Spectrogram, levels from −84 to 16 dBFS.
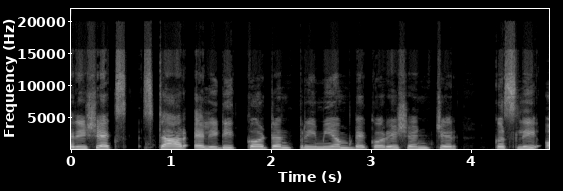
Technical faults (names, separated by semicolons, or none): repeated stalls (stutter); short stall from a late packet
